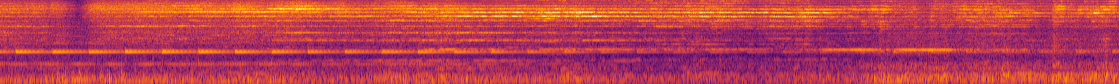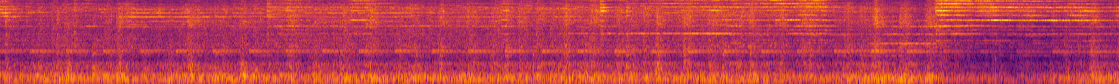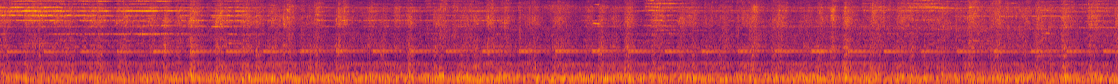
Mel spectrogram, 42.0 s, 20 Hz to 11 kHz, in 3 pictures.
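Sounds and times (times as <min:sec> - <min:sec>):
train wheels rumbling on rail: 0:00.0 - 0:41.9
high-pitched wheel squeal: 0:01.3 - 0:14.6, 0:21.5 - 0:24.4, 0:25.1 - 0:31.1.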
